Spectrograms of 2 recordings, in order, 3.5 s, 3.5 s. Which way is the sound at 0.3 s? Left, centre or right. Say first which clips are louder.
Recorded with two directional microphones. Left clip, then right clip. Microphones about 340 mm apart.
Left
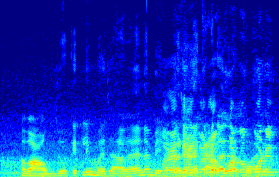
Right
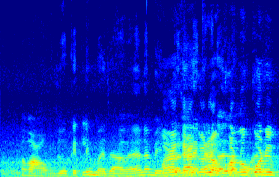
Left 2 dB; centre.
